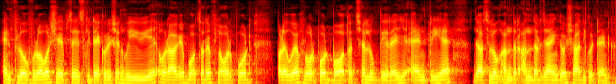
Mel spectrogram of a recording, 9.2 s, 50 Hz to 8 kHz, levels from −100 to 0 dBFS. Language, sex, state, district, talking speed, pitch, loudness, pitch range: Hindi, male, Himachal Pradesh, Shimla, 240 wpm, 105 Hz, -19 LUFS, 105-110 Hz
